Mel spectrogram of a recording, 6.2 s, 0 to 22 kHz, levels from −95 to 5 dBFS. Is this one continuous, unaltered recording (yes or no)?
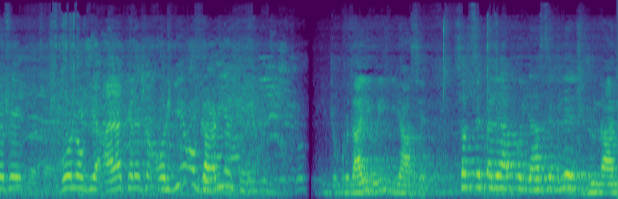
no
